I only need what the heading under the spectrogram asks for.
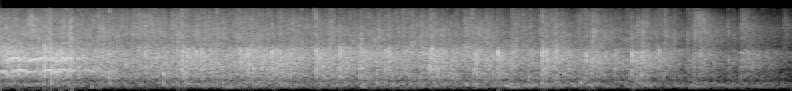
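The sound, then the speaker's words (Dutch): An audience applauds itself, a dense, steady wash of many hands clapping that holds evenly throughout and thins slightly as it fades at the end. “Applausje voor jezelf.”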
